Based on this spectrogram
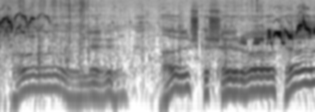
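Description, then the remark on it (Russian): High, bright bird chirps flicker at the start and end in a birch forest in June, threaded over a prominent, steady low voice holding long sustained tones: a coachman singing softly. “Березы радуются летнему наряду, птицы щебечут одна звонче другой.”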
